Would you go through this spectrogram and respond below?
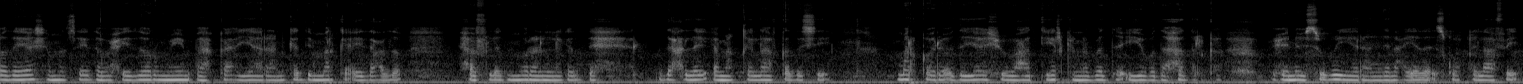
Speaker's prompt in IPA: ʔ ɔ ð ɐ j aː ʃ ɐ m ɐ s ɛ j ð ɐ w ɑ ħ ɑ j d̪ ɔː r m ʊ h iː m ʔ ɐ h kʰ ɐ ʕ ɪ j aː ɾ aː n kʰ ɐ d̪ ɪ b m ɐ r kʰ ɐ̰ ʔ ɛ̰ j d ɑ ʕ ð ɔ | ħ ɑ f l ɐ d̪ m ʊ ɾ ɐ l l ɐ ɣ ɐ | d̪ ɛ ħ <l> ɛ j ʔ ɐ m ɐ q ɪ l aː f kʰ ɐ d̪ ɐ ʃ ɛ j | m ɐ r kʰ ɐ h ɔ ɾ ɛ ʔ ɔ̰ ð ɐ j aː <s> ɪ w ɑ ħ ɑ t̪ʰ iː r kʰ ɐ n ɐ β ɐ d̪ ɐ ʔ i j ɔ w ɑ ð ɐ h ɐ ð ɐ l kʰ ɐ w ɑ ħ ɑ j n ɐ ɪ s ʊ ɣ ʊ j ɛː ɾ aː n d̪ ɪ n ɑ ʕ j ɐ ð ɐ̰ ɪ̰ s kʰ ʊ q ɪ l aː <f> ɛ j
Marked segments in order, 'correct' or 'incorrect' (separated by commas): correct, incorrect, correct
